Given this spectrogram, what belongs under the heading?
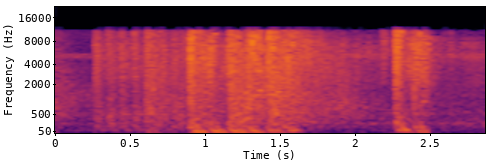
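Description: A close burst of rapid gunfire in the video game L.A. Noire, a dense volley followed by a second short flurry of shots, with no voices over it.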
